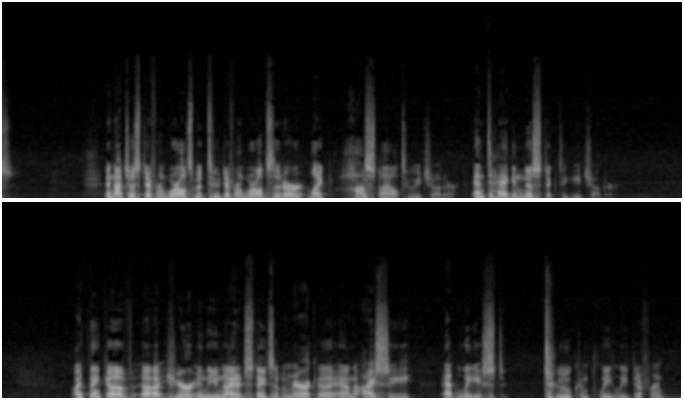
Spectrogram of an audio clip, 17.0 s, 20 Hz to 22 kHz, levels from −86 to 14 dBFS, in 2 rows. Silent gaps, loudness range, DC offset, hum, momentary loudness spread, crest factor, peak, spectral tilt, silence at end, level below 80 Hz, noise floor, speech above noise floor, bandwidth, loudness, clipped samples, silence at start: none; 8 LU; under 0.1%; none; 19 LU; 24 dB; -4 dBFS; -3.5 dB/octave; 0.25 s; -72 dBFS; -66 dBFS; 40 dB; 15.5 kHz; -25 LUFS; under 0.1%; 0 s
